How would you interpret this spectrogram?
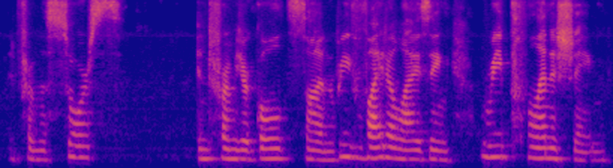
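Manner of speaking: guided meditation. Acted. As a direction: guide them gently into calm.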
